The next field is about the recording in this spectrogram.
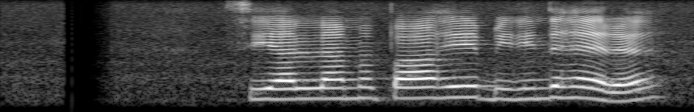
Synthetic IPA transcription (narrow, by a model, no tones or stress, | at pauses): sijalːaməpaːɦejəbilind̪əɦæɾə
